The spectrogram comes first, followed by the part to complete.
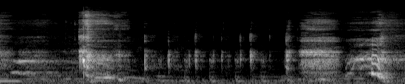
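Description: Two short, harsh, cough-like vocal outbursts, one about a second in and a longer one near the end, with a scatter of small clicks and knocks between them.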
